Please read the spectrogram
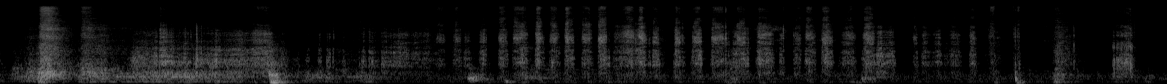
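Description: Rubbing and scratching on a textured canvas board: a run of quick strokes, several a second, growing faster and denser from about three seconds in.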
